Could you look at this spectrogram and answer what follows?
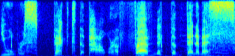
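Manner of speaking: loud, menacing, hissed villain voice. Narrating a foe's gloating words to a player, hissing. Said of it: "As he hisses at you".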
